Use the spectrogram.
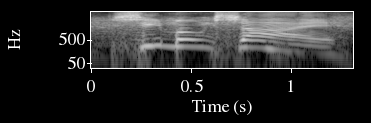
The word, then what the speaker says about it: Symeuangxay: of North Carolina and given the spelling of his last name I had to get confirmation on the pronunciation simong Sai is how you say it we're just going to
